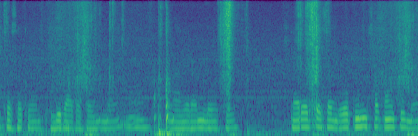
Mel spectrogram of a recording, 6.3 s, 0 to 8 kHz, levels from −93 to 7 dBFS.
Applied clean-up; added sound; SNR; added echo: none; Domestic sounds, home sounds; 0 dB; none.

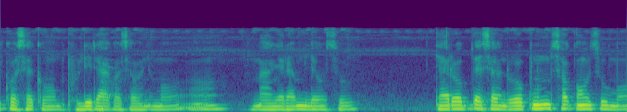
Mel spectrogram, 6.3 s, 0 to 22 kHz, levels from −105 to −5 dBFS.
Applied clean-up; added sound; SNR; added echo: none; none; none; none.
